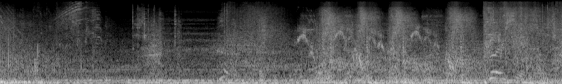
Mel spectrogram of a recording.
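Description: Bombarda spell explosion in the Hogwarts Legacy video game on PC, a loud booming blast followed by crashing debris and whooshing effects amid a dense rumble of combat sounds, with no talking.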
